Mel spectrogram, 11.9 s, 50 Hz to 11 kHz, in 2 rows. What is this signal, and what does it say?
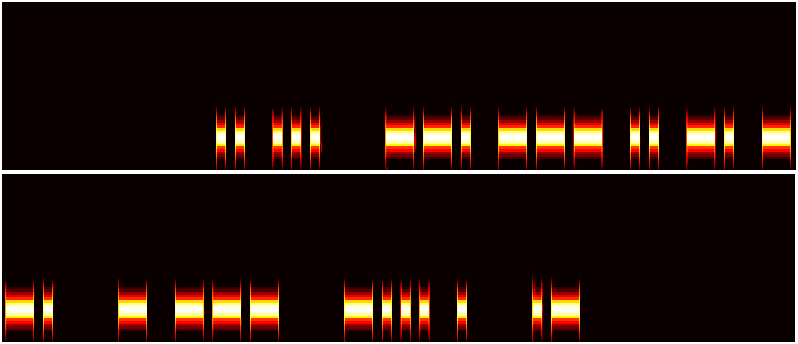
Morse code, heard as a keyed tone, about 17 wpm, 700 Hz. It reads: IS GOING TO BE A
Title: Speed-Racing - Sets of 5 Words 17wpm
